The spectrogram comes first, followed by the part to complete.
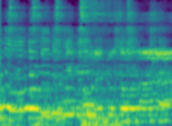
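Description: Live Greek folk (dimotika) band playing a dance tune: an ornamented, sliding lead melody over a steady, pulsing bass beat.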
